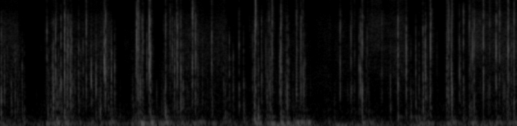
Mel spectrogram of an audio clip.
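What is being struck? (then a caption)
Soft plastic wet wipes packet. Long nails scratch and tap the soft plastic of a full wet wipes pack resting on a table. The result is a quiet, dense run of sharp, bright crinkling clicks and crunchy scrapes with no ring after each touch.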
